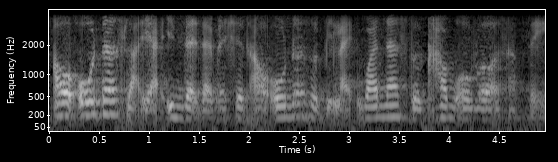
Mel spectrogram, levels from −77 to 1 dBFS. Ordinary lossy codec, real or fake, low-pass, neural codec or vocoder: AAC, 24 kbps; fake; 3.6 kHz; vocoder, 22.05 kHz, 80 mel bands, Vocos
